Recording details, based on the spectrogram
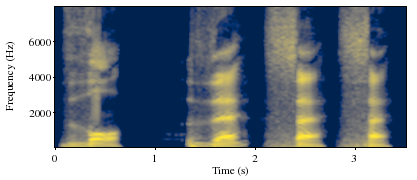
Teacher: ujung lidah itu bertemu dengan dua gigi seri, atas dan bawah.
